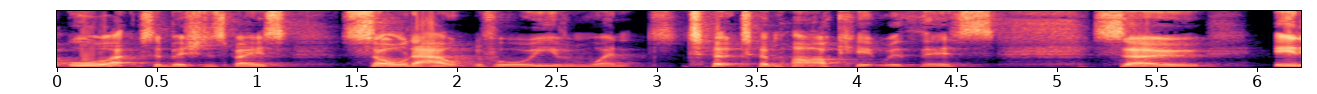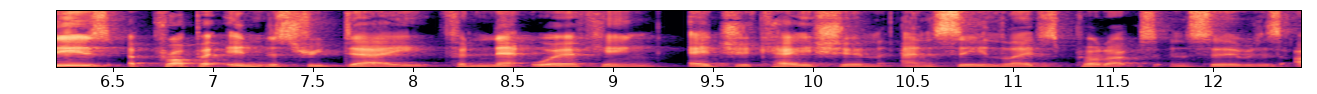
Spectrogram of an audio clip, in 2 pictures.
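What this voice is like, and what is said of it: Excited, enthusiastic speaking voice. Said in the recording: “I'm really excited about it, which I'm sure you can probably tell from my voice.”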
